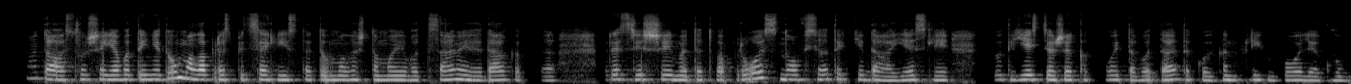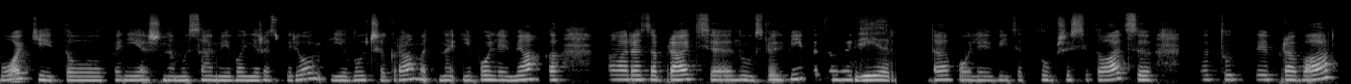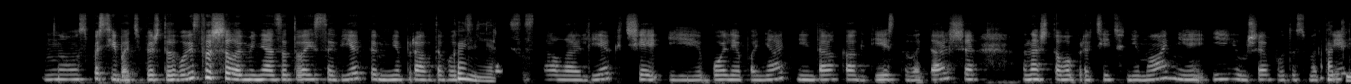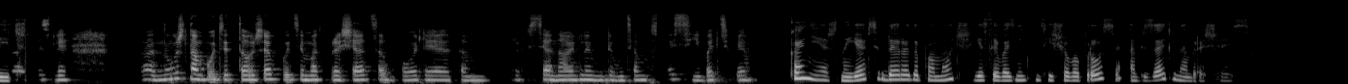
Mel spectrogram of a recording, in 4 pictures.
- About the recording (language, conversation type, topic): Russian, advice, Как мирно решить ссору во время семейного праздника?
- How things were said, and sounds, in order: other background noise; tapping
